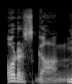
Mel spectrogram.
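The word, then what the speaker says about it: Årsgång: Well, I mean, technically, it's pronounced Year Walk. It's called Orsong. Orsgång.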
